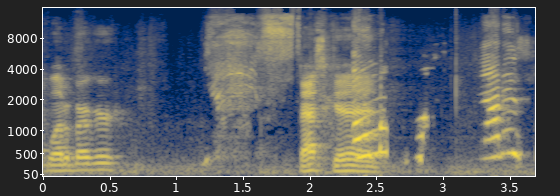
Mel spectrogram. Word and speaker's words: Whataburger: it I don't know Whataburger no it's what a burger like it's a giant isn't that what I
